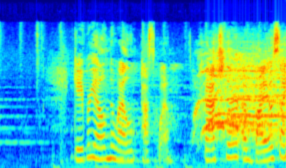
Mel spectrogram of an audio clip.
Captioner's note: audience applauds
